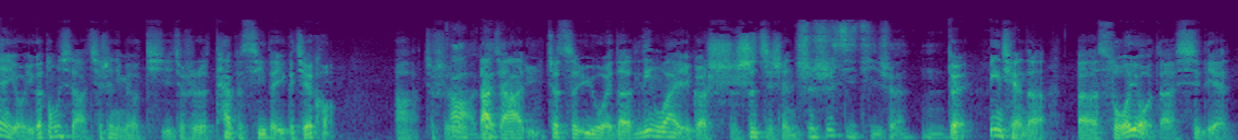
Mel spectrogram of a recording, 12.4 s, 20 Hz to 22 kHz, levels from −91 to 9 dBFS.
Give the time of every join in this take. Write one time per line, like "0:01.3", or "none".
none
